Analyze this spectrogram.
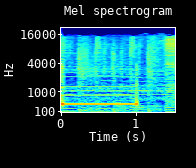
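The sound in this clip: A telephone tone sounds as a number is dialled: one steady, mid-pitched tone that holds for about a second and then cuts off abruptly, over rhythmic background music.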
